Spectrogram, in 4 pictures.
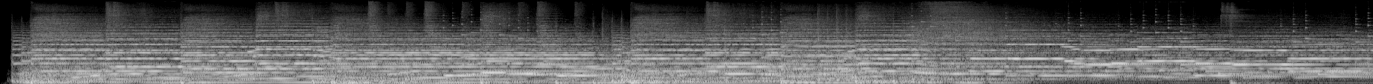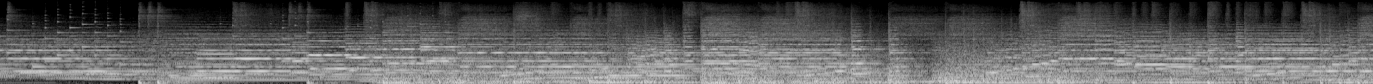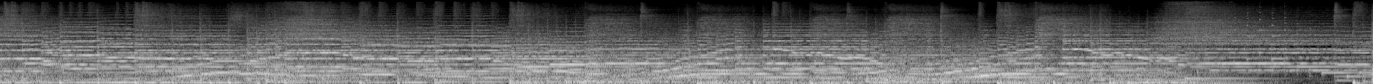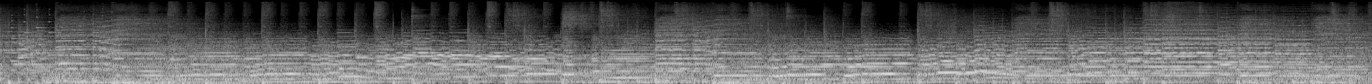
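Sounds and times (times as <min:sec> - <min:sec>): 
battle music: 0:00.0 - 0:54.8.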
